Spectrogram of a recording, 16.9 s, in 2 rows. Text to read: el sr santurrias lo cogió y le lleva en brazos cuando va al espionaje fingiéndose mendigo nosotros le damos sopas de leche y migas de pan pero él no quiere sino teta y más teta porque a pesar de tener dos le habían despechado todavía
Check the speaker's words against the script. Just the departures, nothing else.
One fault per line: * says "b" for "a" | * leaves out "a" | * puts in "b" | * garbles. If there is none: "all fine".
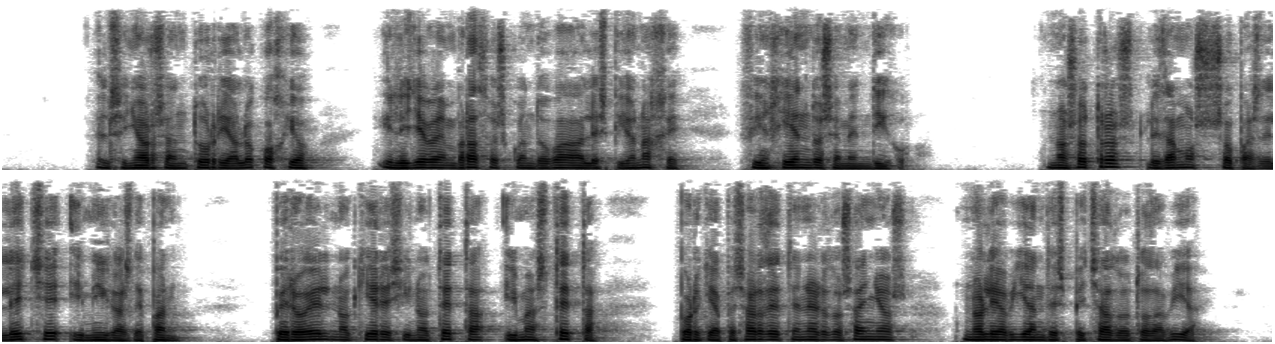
* puts in "años no"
